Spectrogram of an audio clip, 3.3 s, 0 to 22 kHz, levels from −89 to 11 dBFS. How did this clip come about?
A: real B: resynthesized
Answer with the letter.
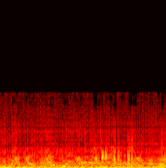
B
